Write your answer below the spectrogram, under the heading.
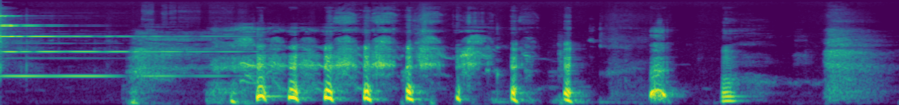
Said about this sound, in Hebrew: למשל, הנה צפצוף.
